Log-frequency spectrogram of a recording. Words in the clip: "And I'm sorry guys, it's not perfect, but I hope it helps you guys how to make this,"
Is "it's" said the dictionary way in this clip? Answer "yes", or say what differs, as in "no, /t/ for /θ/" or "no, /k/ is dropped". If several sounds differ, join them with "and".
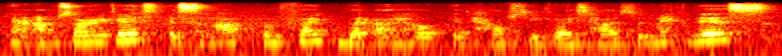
yes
